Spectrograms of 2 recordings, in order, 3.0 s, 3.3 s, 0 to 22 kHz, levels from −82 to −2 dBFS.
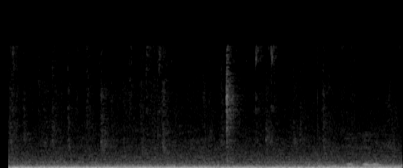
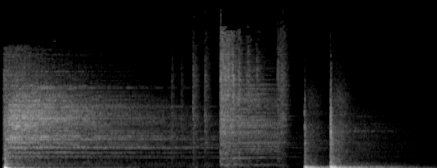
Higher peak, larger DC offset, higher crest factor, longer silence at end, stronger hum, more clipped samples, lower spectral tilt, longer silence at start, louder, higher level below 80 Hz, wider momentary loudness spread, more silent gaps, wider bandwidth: second, -24 dBFS vs -4 dBFS; neither; second, 10 dB vs 26 dB; second, 0 s vs 0.3 s; neither; neither; first, -8 dB/octave vs -4 dB/octave; about the same, 0.05 s vs 0 s; second, -36 LUFS vs -32 LUFS; second, -48 dBFS vs -36 dBFS; second, 1 LU vs 20 LU; neither; second, 15.5 kHz vs 19 kHz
